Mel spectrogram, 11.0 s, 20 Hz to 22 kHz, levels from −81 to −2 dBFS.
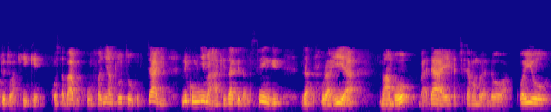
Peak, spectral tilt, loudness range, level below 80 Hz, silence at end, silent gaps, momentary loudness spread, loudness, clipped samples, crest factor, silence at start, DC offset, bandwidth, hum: -2 dBFS; -7 dB/octave; 4 LU; -78 dBFS; 0 s; none; 14 LU; -22 LUFS; under 0.1%; 20 dB; 0 s; under 0.1%; 5 kHz; none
